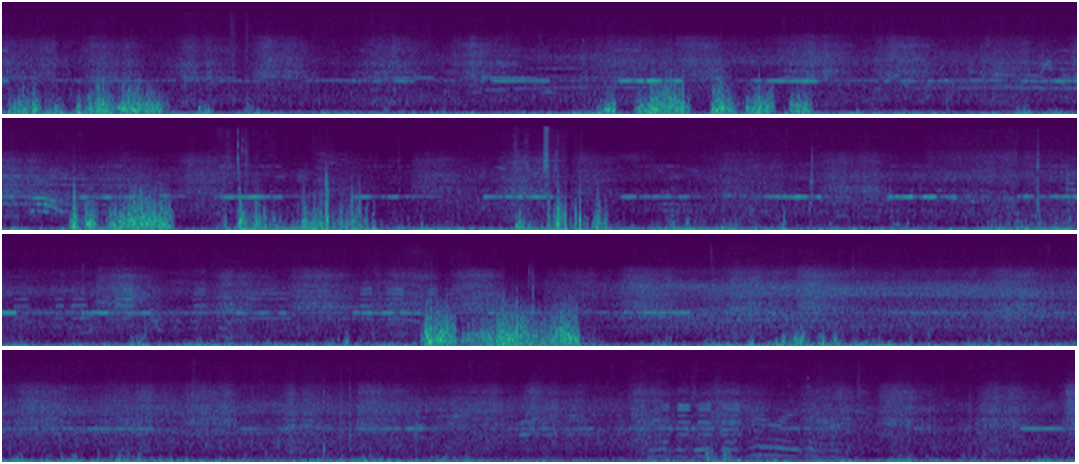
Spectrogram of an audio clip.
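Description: Heavy construction equipment's reversing alarm beeping over and over at one high pitch, under loud wind buffeting on the microphone that surges several times.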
